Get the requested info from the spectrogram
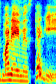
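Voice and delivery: ordinary talk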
